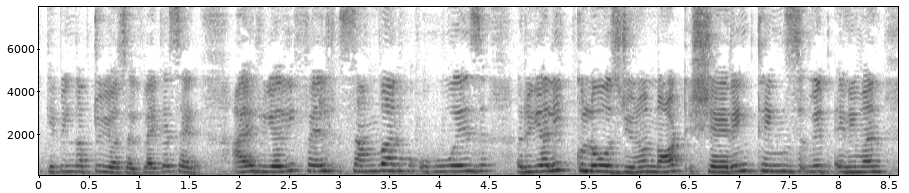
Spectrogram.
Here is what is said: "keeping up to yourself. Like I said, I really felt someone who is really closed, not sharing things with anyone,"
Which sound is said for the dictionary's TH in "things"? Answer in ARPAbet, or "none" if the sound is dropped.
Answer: T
